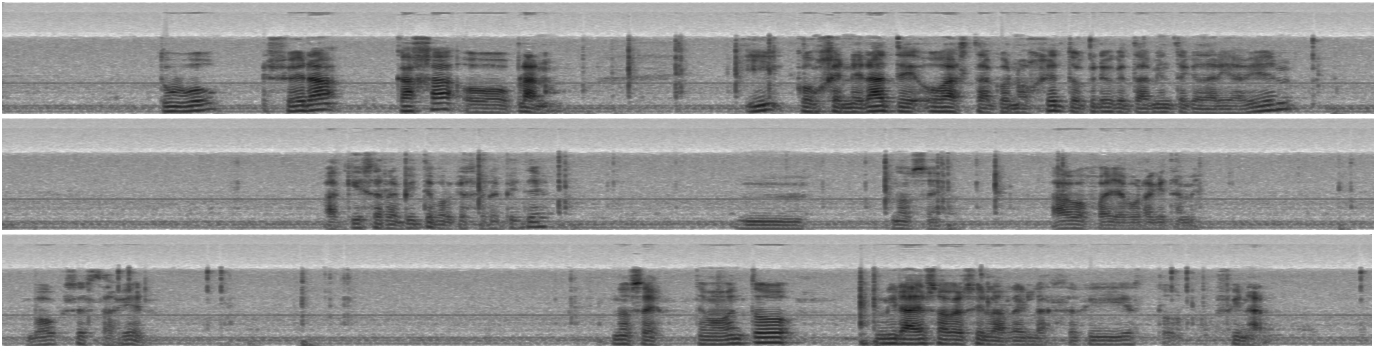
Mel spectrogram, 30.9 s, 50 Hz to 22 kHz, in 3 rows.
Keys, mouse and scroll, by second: 4.9 middle click, 5.6 middle click, 8.2-10.0 drag, 14.1 middle click, 17.0 middle click, 17.9 middle click, 21.6 click.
